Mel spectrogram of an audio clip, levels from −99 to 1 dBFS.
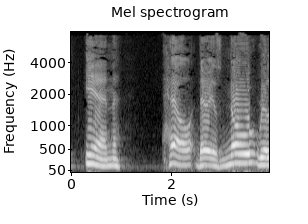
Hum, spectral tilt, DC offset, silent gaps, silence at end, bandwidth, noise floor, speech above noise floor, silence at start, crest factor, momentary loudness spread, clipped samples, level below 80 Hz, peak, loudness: none; -7.5 dB/octave; under 0.1%; none; 0 s; 8 kHz; -62 dBFS; 48 dB; 0.3 s; 10 dB; 8 LU; under 0.1%; -52 dBFS; -4 dBFS; -15 LUFS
